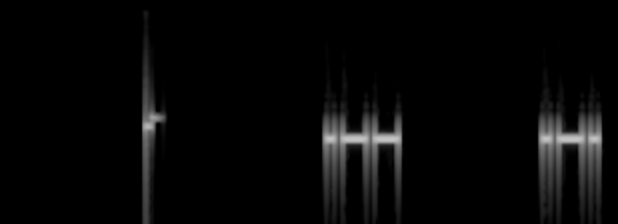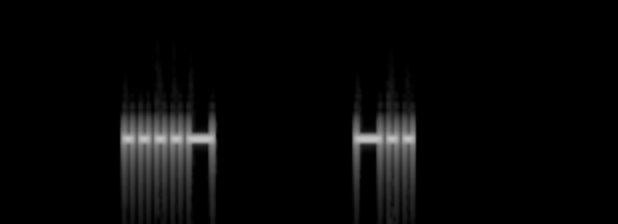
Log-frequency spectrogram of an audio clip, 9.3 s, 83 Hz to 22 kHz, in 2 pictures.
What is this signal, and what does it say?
Morse code, heard as a keyed tone, about 20 wpm, spaced as for 7 wpm, 700 Hz. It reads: WR4D
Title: USA Call Signs - 6x Character Spacing - 20wpm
